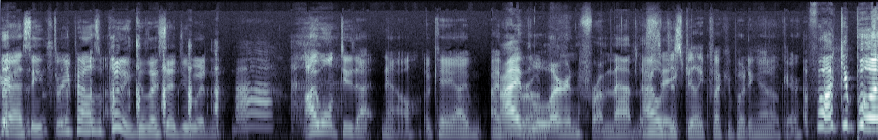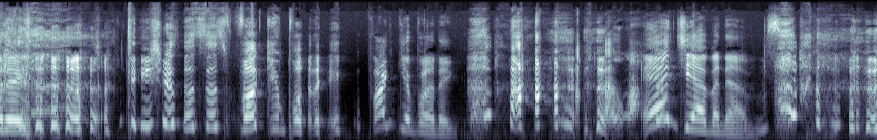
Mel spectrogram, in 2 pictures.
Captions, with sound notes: You're ass ate three pounds of pudding, 'cause I said you wouldn't," I won't do that now. Okay, I've learned. - I've learned from that mistake. - I will just be like, "Fuck your pudding, I don't care." - Fuck your pudding! (girls giggling) A T-shirt that says fuck your pudding. - Fuck your pudding! - I love it. - And your M&Ms.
